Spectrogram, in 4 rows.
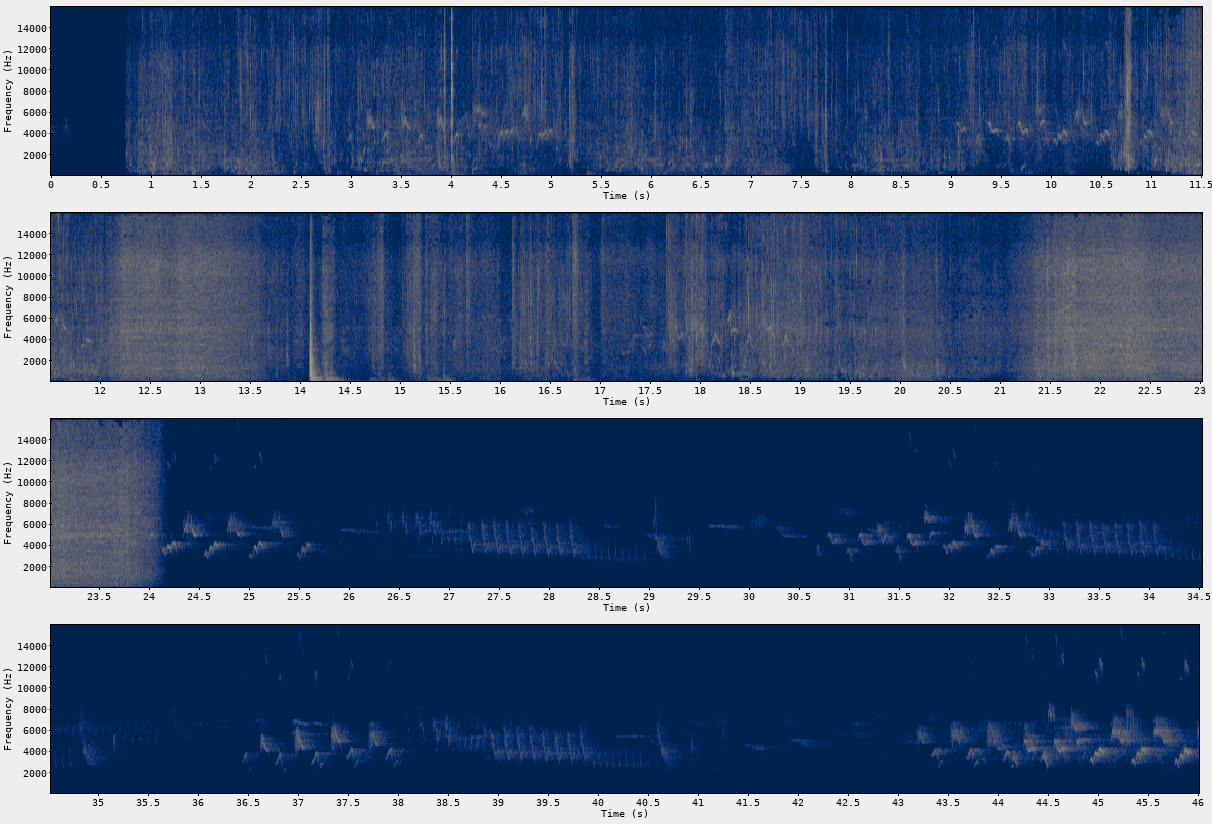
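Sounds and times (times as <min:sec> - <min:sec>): water lapping and splashing: 0:00.8 - 0:24.1
small birds chirping: 0:02.4 - 0:19.8.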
